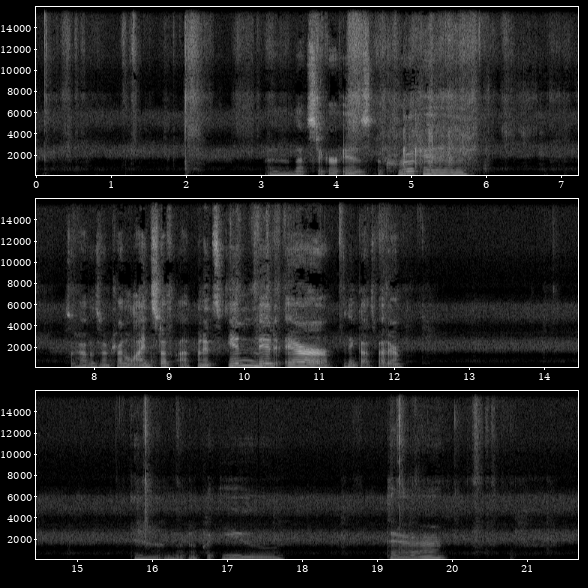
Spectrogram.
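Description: Paper rustles softly under hands.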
